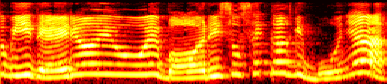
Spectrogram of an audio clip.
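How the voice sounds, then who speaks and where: A woman's voice with very wide swings in pitch. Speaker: middle school Korean teacher. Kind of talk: online lecture. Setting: recorded online class. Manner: fast.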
